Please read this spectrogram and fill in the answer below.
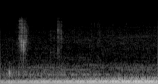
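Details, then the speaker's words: Cheap used Audi at cold idle, car with no power steering and an ABS fault; short, steady, deep burble with even low beat and no knocks or misses, a healthy-sounding idle. "It's got a really nice little burble there."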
